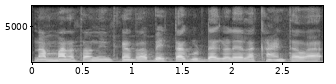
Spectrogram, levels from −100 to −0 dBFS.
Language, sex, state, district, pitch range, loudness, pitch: Kannada, female, Karnataka, Chamarajanagar, 180-200 Hz, -18 LUFS, 190 Hz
